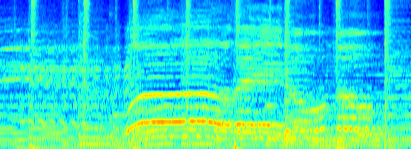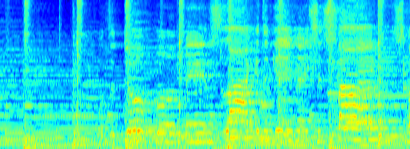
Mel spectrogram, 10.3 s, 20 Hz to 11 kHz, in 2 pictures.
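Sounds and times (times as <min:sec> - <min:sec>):
horse neighing in a wavering whinny: 0:00.0 - 0:03.0
steady musical backing with soft rhythmic thumps: 0:00.0 - 0:10.2.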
